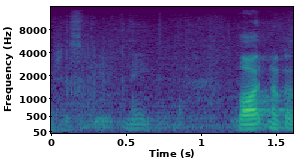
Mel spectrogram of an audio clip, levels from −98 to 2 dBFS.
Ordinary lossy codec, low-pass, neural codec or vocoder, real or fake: AAC, 64 kbps; 14.4 kHz; none; real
